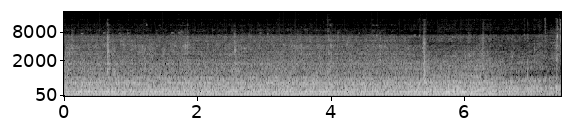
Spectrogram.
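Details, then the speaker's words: Idling engine with clutch pedal held in makes a rough, gritty whir and faint scattered clicks; failing clutch throwout bearing, an aftermarket part installed only 5,000 miles (five months) earlier. "a throughout bearing is the throw up bearings when they go out you'll hear noise when your clutch is pushed in"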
